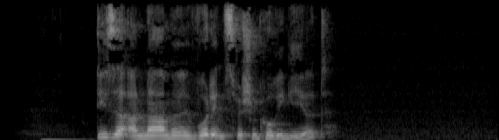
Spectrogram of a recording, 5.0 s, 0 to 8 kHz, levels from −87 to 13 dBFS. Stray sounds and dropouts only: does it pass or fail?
pass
